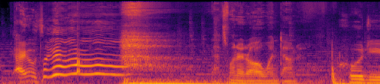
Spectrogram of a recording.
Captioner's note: sighs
